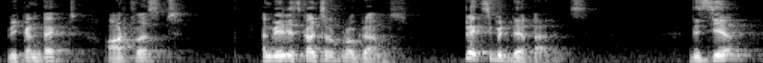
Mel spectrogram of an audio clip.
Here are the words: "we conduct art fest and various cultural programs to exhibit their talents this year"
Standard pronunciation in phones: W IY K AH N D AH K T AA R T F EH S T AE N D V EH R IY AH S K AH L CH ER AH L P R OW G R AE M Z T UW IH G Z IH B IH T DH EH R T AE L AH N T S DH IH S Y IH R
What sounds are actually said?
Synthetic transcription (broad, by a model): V IY K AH N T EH K T AA R T F EH S T AE N D V EH R IY AH S K AH L CH ER AH L P R OW G R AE M S T UW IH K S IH B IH T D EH R T AE L AH N T S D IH S Y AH R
